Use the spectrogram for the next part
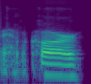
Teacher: we can drop the h right and we commonly will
